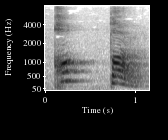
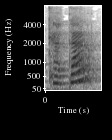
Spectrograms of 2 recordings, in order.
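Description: First: The Q and T are deep guttural sounds. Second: The Q and T are plain, not guttural. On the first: The speaker calls it right. "it's Qatar. Both guttural sounds, Q and T" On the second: The speaker calls it wrong. "It's not Qatar"

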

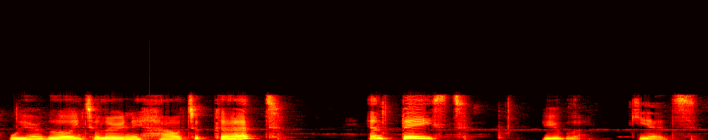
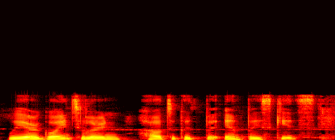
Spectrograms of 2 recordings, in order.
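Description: First: There is a break before the word kids. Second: There is no break before the word kids. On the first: The children are told they will learn to cut and paste. "Agora com a vírgula" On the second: The children themselves get cut and pasted. "Sem vírgula alguma fica"

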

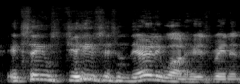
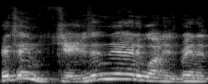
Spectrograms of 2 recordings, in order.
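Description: First: It is read in his ordinary natural voice. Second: It is read in a put-on character voice.

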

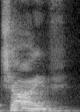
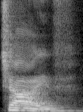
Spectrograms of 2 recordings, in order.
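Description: First: The vowel sounds like 'eye'. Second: The same.

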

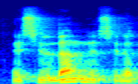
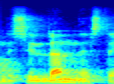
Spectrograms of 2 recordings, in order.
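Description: First: The second word keeps its middle vowel. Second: The second word drops its middle vowel. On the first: The speaker calls it right. "doğru" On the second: The speaker calls it wrong. "yanlış"

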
